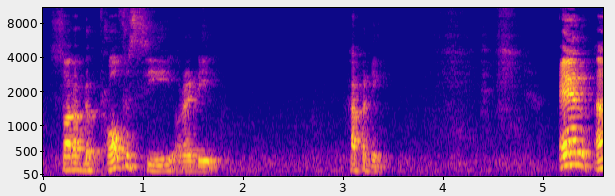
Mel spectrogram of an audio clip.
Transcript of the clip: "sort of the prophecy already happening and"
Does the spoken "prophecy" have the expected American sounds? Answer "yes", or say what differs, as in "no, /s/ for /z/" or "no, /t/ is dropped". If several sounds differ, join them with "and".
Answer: yes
